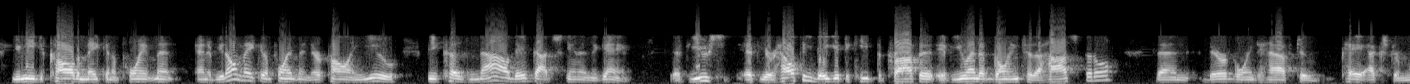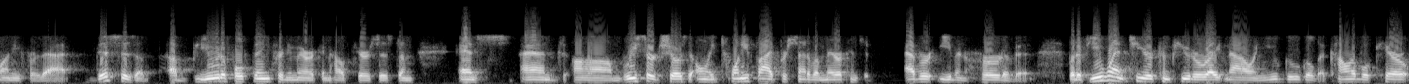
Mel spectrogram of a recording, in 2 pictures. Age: 50-69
